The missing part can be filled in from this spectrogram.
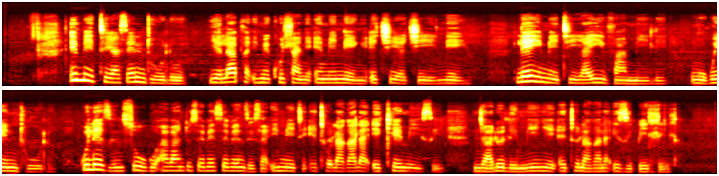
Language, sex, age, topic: North Ndebele, female, 25-35, health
